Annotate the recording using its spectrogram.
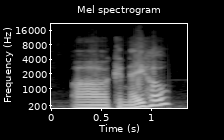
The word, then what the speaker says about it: Canejo: Canejo? – Yeah, that's exactly how you say it.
